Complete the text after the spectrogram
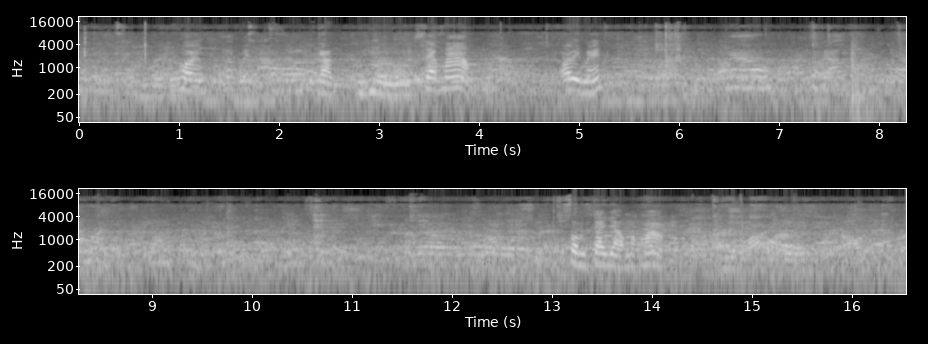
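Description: A young woman talks animatedly close to a microphone.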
